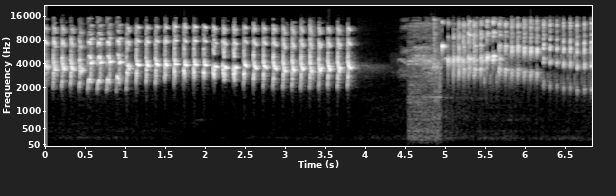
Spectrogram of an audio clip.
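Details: Long ngekek chatter from a lovebird, said to reliably set off other lovebirds: nearly four seconds of rapid rasping notes, a brief pause with a noisy burst, then the fast chatter resumes.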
